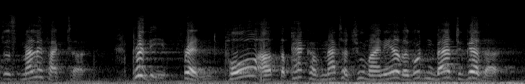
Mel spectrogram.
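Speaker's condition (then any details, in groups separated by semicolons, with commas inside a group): No condition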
